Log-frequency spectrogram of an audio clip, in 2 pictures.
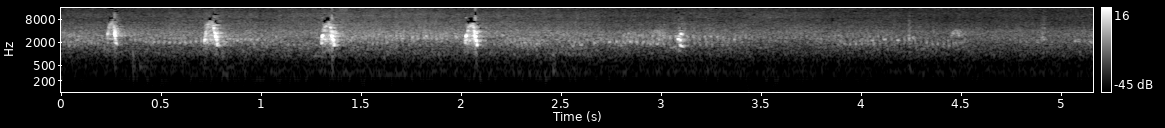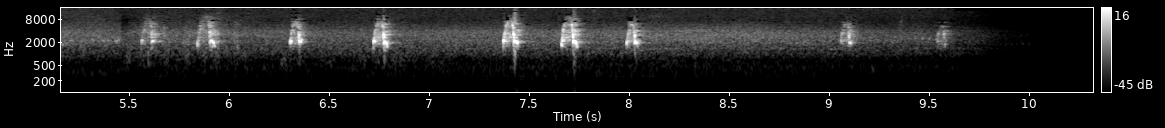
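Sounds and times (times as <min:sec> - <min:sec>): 
Eurasian spoonbill Platalea leucorodia giving harsh raspy calls: 0:00.0 - 0:08.1.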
